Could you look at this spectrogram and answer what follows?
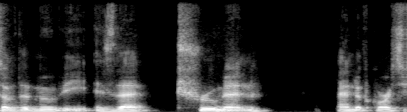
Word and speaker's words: Truman: The premise of the movie is that Truman, and of course you can hear how it sounds like the word true man.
